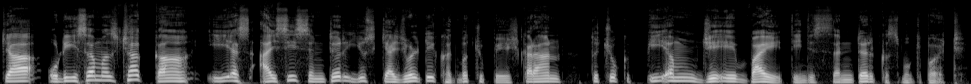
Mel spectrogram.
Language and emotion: Kashmiri, neutral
